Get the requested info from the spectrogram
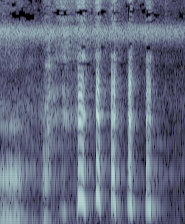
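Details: Pet dog reacting as outsiders enter the house, giving a quick run of five sharp, loud barks spaced about a fifth of a second apart, after people's voices telling someone to sit back inside.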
